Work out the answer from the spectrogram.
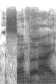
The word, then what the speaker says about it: Son Hai: is son son how do you say your son High son high is my middle name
